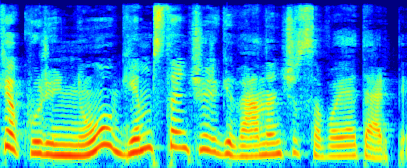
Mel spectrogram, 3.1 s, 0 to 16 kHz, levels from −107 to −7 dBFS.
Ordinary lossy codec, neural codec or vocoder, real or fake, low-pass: AAC, 48 kbps; none; real; 14.4 kHz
